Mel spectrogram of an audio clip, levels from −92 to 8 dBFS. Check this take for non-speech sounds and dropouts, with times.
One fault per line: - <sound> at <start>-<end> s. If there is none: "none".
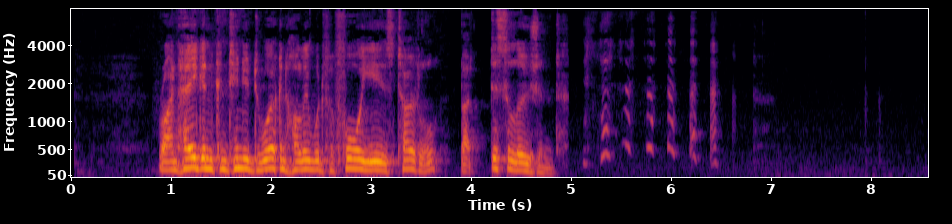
- laugh at 5.1-6.7 s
